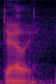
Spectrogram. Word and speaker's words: Dally: How you say your last name? Dally? – Dally. Yeah. – Oh, no shit. – You've been saying it wrong the whole time, but I'm saying daily.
